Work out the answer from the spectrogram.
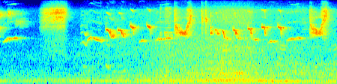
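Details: Male pied triller in vigorous song, used as a lure recording: a low whistled note, then quick chains of high, sharp, downslurred chirps and short buzzy bursts, ending with a bright upward whistle.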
